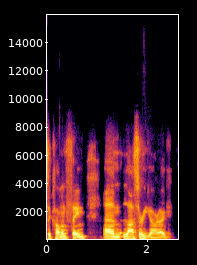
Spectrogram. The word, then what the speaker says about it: Lasair Dhearg: a common theme um lasser yarag is the pronunciation okay i would have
